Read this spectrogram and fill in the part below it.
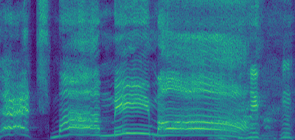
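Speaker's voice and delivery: very high, slow, drawn-out shout. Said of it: "she just kept shouting".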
